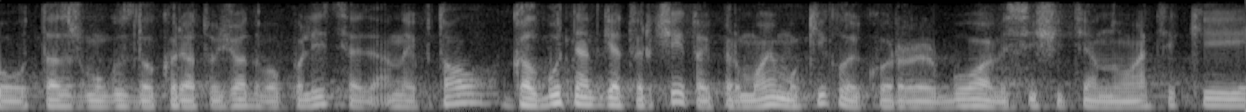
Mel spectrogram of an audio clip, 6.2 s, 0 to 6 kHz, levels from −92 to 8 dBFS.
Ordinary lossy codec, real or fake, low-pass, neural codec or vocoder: MP3, 48 kbps; real; 5.4 kHz; none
